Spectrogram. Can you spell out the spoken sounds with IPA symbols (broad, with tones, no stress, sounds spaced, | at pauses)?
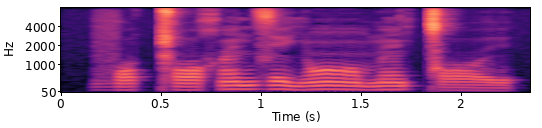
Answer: v ɔ˨˩ ǁ ɔ˨˩ χ ɛ̃˦ n z e˦˨ j ɔ̃ː˦˨ m ɛ̃˦ ǀ ɔ˨˩ ɪ̯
